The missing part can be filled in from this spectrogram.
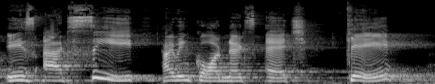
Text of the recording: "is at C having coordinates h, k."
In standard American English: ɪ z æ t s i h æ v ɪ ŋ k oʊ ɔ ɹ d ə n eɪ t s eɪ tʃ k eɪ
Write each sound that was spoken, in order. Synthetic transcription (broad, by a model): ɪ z æ t s i h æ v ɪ ŋ k oʊ ɔ ɹ d ə n eɪ t s eɪ tʃ k eɪ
